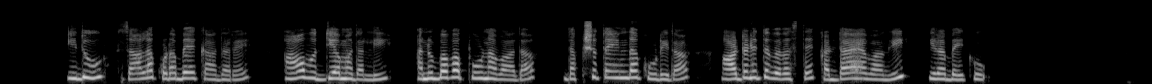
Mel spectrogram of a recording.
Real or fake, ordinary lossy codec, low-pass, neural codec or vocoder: fake; none; none; codec, 16 kHz, 4 kbps, FreqCodec, larger model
